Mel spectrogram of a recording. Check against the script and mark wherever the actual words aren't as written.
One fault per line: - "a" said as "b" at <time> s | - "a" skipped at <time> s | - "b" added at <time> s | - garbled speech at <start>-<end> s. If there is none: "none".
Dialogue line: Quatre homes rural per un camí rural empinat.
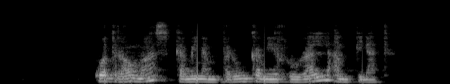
- "rural" said as "caminen" at 1.8 s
